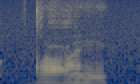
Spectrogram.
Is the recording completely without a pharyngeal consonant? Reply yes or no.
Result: no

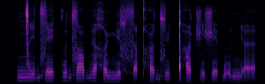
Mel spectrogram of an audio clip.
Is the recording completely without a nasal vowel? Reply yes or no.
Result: yes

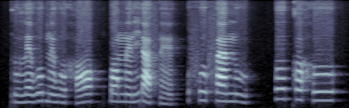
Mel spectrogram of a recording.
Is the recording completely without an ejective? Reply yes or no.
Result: yes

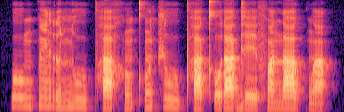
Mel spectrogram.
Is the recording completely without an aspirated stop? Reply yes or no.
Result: no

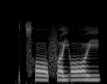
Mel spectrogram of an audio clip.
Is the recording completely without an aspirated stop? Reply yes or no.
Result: no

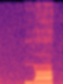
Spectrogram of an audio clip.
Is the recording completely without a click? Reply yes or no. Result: yes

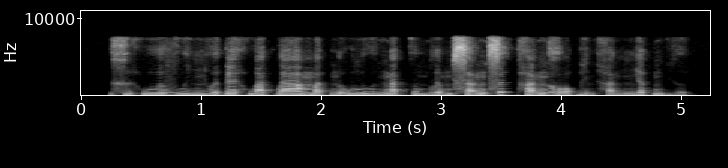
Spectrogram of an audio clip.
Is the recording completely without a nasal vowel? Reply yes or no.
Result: yes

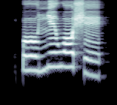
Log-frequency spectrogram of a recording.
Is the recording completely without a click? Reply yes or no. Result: yes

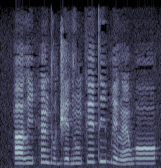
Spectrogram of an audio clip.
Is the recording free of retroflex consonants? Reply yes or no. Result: yes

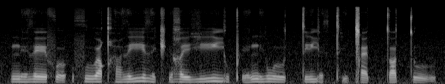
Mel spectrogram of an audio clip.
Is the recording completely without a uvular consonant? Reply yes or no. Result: no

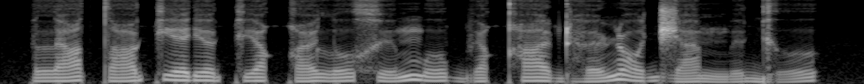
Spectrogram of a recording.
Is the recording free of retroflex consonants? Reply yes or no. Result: no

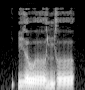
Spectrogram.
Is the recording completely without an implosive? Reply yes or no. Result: yes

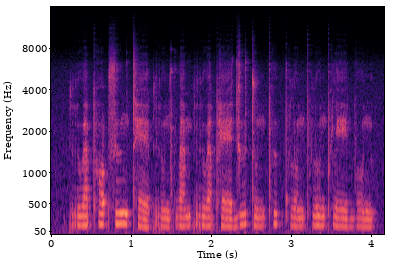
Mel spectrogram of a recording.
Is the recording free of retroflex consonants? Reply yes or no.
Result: yes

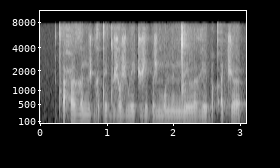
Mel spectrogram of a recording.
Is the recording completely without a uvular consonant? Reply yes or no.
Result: no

